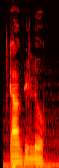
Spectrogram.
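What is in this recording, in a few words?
"down below", Nigerian Pidgin, male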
